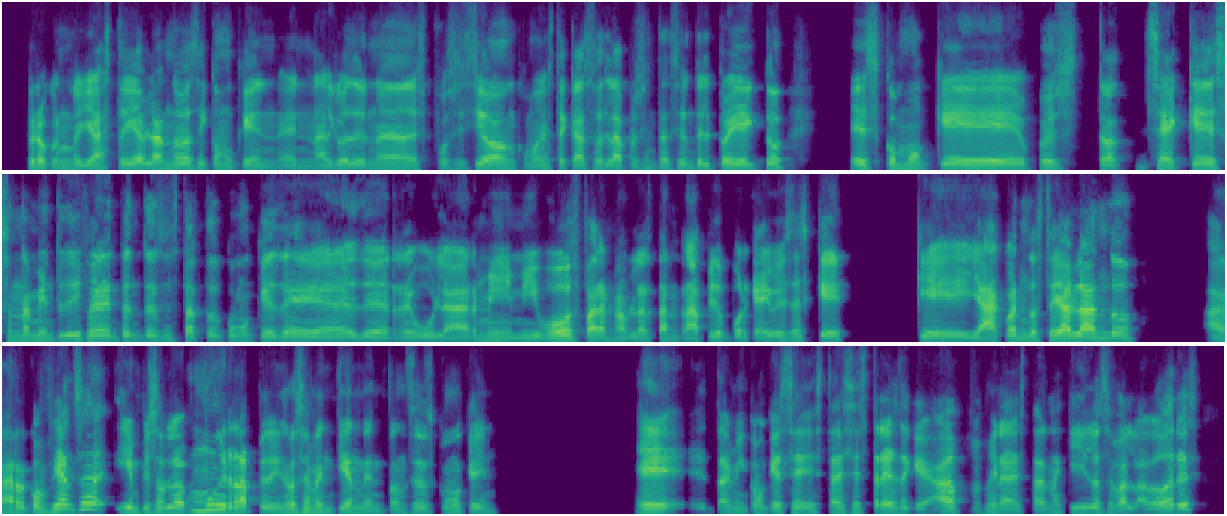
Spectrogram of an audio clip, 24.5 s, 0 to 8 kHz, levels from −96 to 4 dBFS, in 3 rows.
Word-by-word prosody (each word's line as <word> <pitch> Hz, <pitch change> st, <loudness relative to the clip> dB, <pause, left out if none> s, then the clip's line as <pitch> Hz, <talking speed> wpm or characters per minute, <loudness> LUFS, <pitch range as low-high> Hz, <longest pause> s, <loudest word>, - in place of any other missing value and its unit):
pero 165 Hz, -, +1 dB
cuando 160 Hz, -3 st, -4 dB
ya 145 Hz, 0 st, +4 dB
estoy 175 Hz, +5 st, -1 dB
hablando 185 Hz, +1 st, +2 dB
así 195 Hz, -1 st, -1 dB
como 195 Hz, +1 st, -9 dB
que 155 Hz, -4 st, +2 dB
en 135 Hz, -3 st, -11 dB
en 135 Hz, -1 st, -7 dB
algo 145 Hz, +5 st, -2 dB
de 170 Hz, -, -1 dB
una 160 Hz, +1 st, 0 dB
exposición, 150 Hz, +5 st, -1 dB
como 140 Hz, -2 st, -10 dB
en -, -, -4 dB
este 160 Hz, +3 st, -4 dB
caso 145 Hz, +3 st, -1 dB
la 145 Hz, -2 st, +1 dB
presentación 140 Hz, -1 st, -9 dB
del 150 Hz, +1 st, -5 dB
proyecto, 175 Hz, +2 st, +2 dB, 0.4 s
es 150 Hz, -2 st, 0 dB
como 185 Hz, +1 st, -5 dB
que 165 Hz, -6 st, +3 dB
pues, 155 Hz, -3 st, -6 dB
tra 140 Hz, -1 st, -2 dB
sé 145 Hz, +1 st, +2 dB
que 185 Hz, -2 st, +4 dB
es 170 Hz, -, -1 dB
un 180 Hz, 0 st, -3 dB
ambiente 175 Hz, 0 st, -3 dB
diferente. 205 Hz, +1 st, 0 dB
Entonces, 190 Hz, -1 st, -8 dB
trato 180 Hz, 0 st, -4 dB
como 190 Hz, -1 st, -10 dB
que 175 Hz, -1 st, -1 dB
de 135 Hz, -4 st, 0 dB
de 135 Hz, 0 st, -1 dB
regular 130 Hz, +1 st, -1 dB
mi 160 Hz, -2 st, -3 dB
mi 135 Hz, -1 st, -2 dB
voz 180 Hz, +9 st, +3 dB
para 175 Hz, -7 st, +3 dB
no 135 Hz, -1 st, -3 dB
hablar 145 Hz, +3 st, -2 dB
tan 160 Hz, -1 st, -2 dB
rápido, 150 Hz, +3 st, 0 dB
porque 145 Hz, -, -2 dB
hay 130 Hz, -, +3 dB
veces 170 Hz, +7 st, -5 dB
que 450 Hz, 0 st, +2 dB, 0.4 s
que 145 Hz, -4 st, +1 dB
ya 135 Hz, 0 st, +6 dB
cuando 215 Hz, -2 st, 0 dB
estoy 175 Hz, +2 st, 0 dB
hablando, 225 Hz, +1 st, +6 dB, 0.4 s
agarro 155 Hz, +6 st, +1 dB
confianza 235 Hz, +6 st, +2 dB
y 195 Hz, -, 0 dB
empiezo 170 Hz, +2 st, -4 dB
a -, -, -1 dB
hablar 195 Hz, 0 st, +2 dB
muy 235 Hz, +3 st, +2 dB
rápido 195 Hz, -3 st, +3 dB
y -, -, -4 dB
no 165 Hz, -, 0 dB
se 200 Hz, -, -2 dB
me 180 Hz, -, 0 dB
entiende, 165 Hz, +2 st, 0 dB
entonces, 145 Hz, +4 st, -7 dB
como 175 Hz, +1 st, -9 dB
que, 140 Hz, -7 st, -5 dB, 0.9 s
eh, 165 Hz, -4 st, +4 dB
también 155 Hz, -3 st, -2 dB
como 180 Hz, +3 st, -8 dB
que 170 Hz, -, +3 dB
ese 185 Hz, +2 st, -2 dB
está 155 Hz, -2 st, -2 dB
ese 175 Hz, +3 st, -5 dB
estrés 180 Hz, +1 st, +2 dB
de 190 Hz, -, -2 dB
que: 165 Hz, -, 0 dB
"Ah, 220 Hz, 0 st, +3 dB
pues 145 Hz, -, -18 dB
mira, 155 Hz, -2 st, 0 dB
están 145 Hz, +3 st, -4 dB
aquí 180 Hz, +3 st, -6 dB
los 195 Hz, 0 st, -3 dB
evaluadores 235 Hz, +9 st, -1 dB
165 Hz, 220 wpm, -23 LUFS, 145-185 Hz, 0.9 s, ya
